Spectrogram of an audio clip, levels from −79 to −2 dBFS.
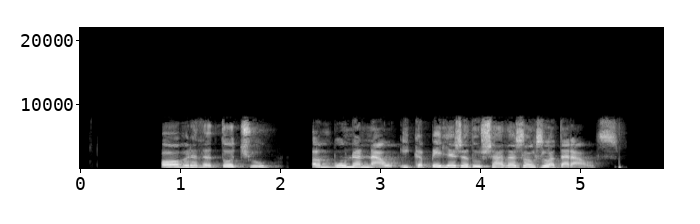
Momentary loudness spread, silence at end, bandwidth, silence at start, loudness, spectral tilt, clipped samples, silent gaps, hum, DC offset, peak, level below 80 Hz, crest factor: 9 LU; 0.45 s; 8.4 kHz; 0.8 s; -16 LUFS; -3 dB/octave; under 0.1%; 2.18-2.32 s; none; under 0.1%; -2 dBFS; -58 dBFS; 14 dB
